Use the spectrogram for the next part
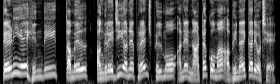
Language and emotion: Gujarati, neutral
